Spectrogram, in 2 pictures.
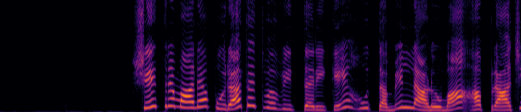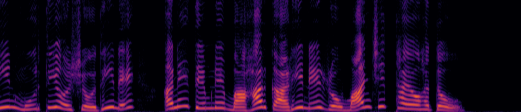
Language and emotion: Gujarati, happy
